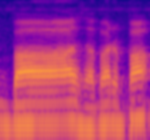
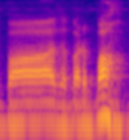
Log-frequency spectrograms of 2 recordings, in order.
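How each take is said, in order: First: "با زبر با" read slowly, a short clean "a" on each "با" with no catch and no stretch; the correct version, "با" read gently and evenly; smooth slow correct reading. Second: "با زبر با" with a hard catch, the vowel cut off by a hamza-like stop, louder; the wrong version, jolting "با" into a glottal stop; jerked with glottal stop. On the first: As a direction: say it calmly, no glottal stop, no drawn vowel. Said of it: "ایسے جھٹکے کے ساتھ پڑھنا ہے اسے". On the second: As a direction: push the vowel out with a jolt so a hamza sneaks in. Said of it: "اکثر ہم جھٹکا ماریں گے تو".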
